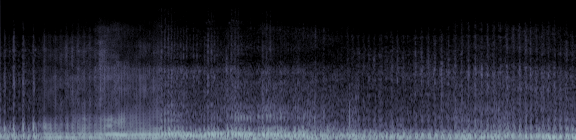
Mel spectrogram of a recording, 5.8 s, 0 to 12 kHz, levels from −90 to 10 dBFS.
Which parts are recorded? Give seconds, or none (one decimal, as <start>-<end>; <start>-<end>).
0.0-0.4; 1.6-5.8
